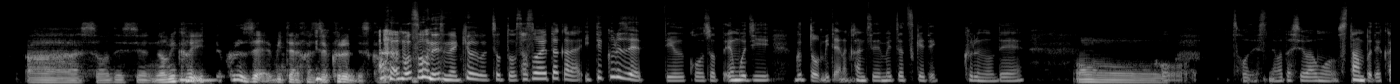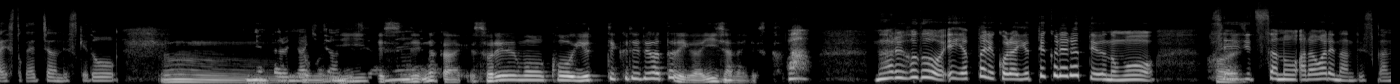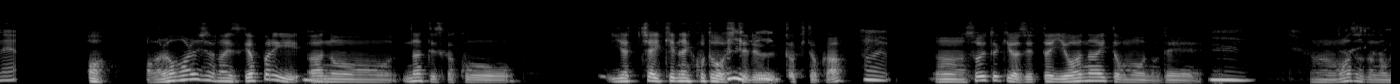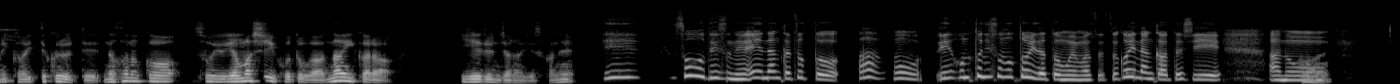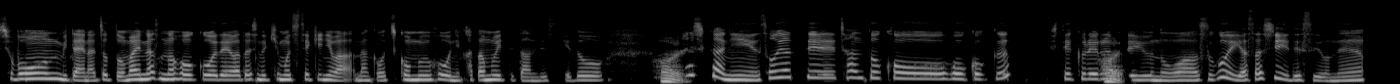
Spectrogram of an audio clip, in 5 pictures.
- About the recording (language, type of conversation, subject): Japanese, advice, 長距離恋愛で不安や孤独を感じるとき、どうすれば気持ちが楽になりますか？
- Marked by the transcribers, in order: laughing while speaking: "あ、もうそうですね"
